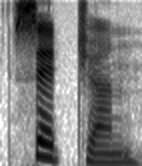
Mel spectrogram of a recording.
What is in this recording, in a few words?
"secgan", Anglo Saxon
